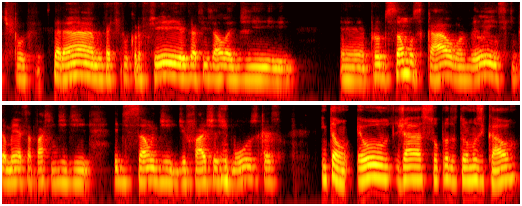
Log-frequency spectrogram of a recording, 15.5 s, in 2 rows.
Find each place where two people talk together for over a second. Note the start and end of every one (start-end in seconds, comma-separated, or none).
none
